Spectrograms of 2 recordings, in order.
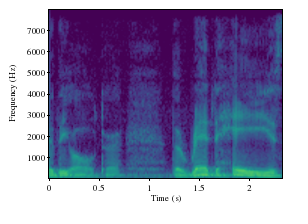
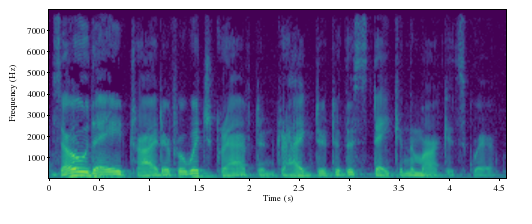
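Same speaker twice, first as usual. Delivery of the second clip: usual speaking voice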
